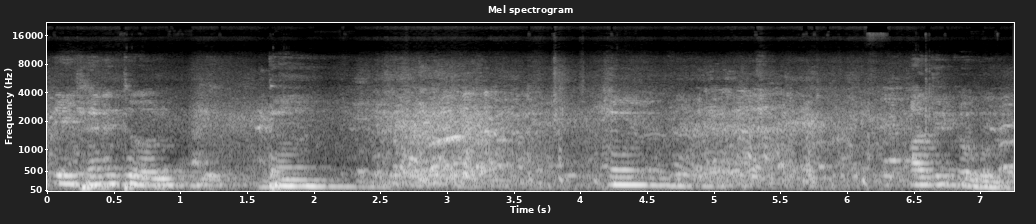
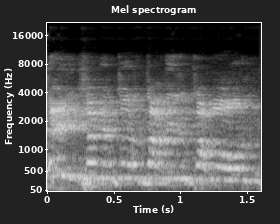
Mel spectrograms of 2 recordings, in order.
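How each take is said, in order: First: It is recited with a stammer. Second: It is declaimed forcefully like a fiery political speech. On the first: "তোতলা তোতলা... তো তার আবৃত্তির ঢং ছিল এরকম।" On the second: "রাজনীতির মঞ্চে গরম বক্তব্য দিয়ে অভ্যাস নেতার আবৃত্তির ঢং ছিল এরকম।"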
